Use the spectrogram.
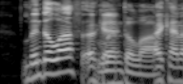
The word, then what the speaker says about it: Lindelof: that you pronounce his name like it rhymes with Lindy Hop which I appreciate Lindy Hop but I think it's I think it's Lindelof Lindelof again de la I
